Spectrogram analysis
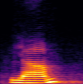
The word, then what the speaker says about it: lamb: chalk L silent है, lamb यहाँ पे हमारा B साइलेंट है, विसल यहाँ पर हमारा T साइलेंट है।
